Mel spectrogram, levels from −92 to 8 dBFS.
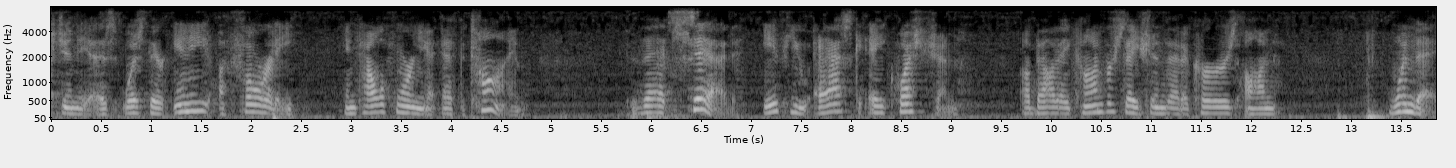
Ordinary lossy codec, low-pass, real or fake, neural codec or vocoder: Opus, 32 kbps; 7.2 kHz; fake; vocoder, 22.05 kHz, 80 mel bands, WaveNeXt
